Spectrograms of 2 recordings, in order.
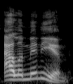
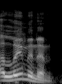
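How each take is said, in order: First: It is said with a British pronunciation. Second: It is said with an American pronunciation. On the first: The speaker calls it right. "because I'm English, British" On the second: The speaker calls it wrong. "not aluminum"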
